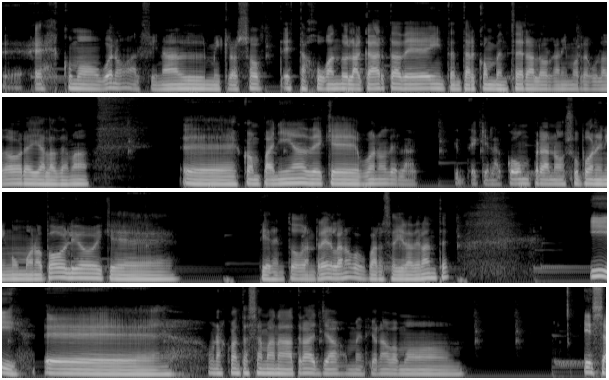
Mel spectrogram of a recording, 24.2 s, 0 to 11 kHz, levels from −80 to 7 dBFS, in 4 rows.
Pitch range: 105-120 Hz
